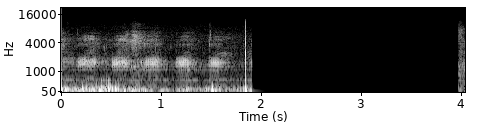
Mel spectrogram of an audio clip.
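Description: Ducks at a lake give a quick run of about five rhythmic quacks, fairly close, then break off into sudden silence before a faint sound returns at the end.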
